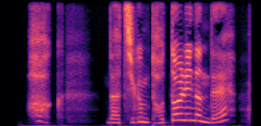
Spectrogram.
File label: fluster; monologue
